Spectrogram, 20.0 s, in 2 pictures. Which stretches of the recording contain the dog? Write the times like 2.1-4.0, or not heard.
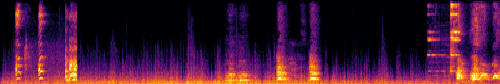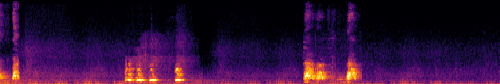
0.3-1.6, 4.5-6.4, 8.6-10.4, 12.4-13.7, 16.1-17.2.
